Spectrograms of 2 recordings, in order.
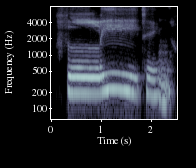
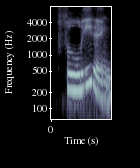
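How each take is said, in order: First: "fleeting" very slow, long ee then ting; stretched new vowel. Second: Said in the usual way. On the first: Shown as a demonstration. Teacher changing the O to E for the class, "fleeting" stretched out. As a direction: draw out the ee in "fleeting", separating the syllables. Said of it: "to E". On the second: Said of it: "What is that new word".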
